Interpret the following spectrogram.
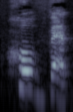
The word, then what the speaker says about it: Hov1: today we reacting to whole fat so yes thank you for letting me know how to pronounce this because I was like homework 1 but anyways it so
